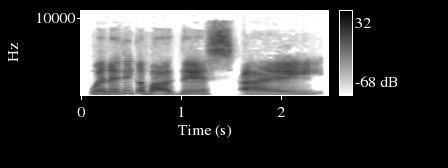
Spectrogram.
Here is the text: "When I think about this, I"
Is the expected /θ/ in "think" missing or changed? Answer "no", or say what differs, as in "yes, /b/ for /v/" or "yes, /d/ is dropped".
no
